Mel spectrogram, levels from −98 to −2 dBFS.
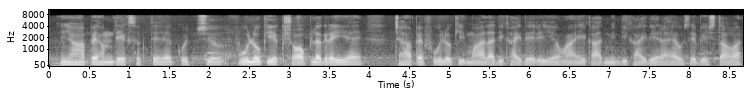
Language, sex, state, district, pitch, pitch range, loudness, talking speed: Hindi, male, Himachal Pradesh, Shimla, 115 Hz, 110-125 Hz, -18 LUFS, 230 wpm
